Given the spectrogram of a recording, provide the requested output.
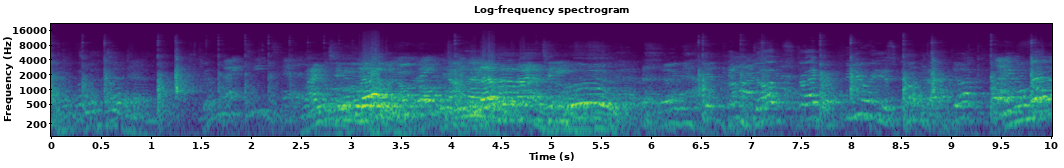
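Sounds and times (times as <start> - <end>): table tennis ball clicking: 0.0 - 2.5
spectators' voices: 1.7 - 10.0.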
